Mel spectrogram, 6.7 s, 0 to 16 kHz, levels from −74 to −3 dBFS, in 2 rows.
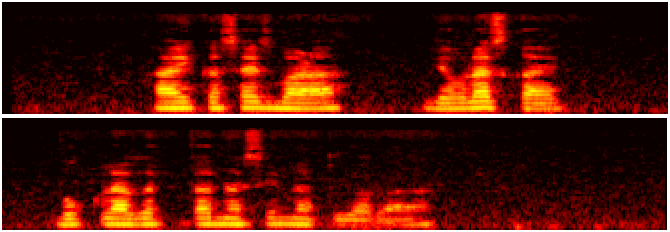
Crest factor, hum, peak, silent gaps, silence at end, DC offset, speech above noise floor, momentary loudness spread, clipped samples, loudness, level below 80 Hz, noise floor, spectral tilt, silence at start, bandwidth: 20 dB; none; -10 dBFS; none; 0.75 s; under 0.1%; 29 dB; 12 LU; under 0.1%; -28 LUFS; -60 dBFS; -56 dBFS; -5.5 dB/octave; 0.75 s; 11.5 kHz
